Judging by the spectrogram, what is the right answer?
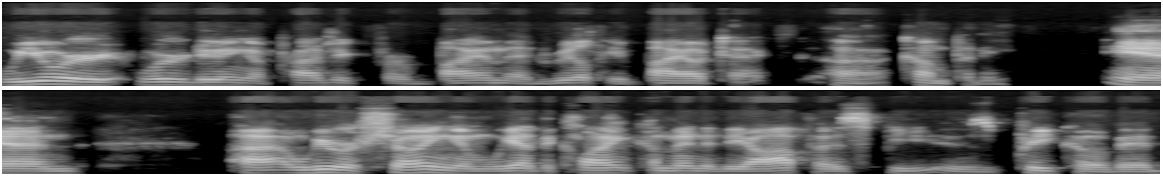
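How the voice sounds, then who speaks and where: With an American accent, a man talks in an unremarkable speaking voice at medium pitch. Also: fairly even intonation, fairly quick pace. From US Upper Midwest (North Dakota/Minnesota). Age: 60s. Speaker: architect, design firm president. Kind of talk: podcast interview. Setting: podcast studio.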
